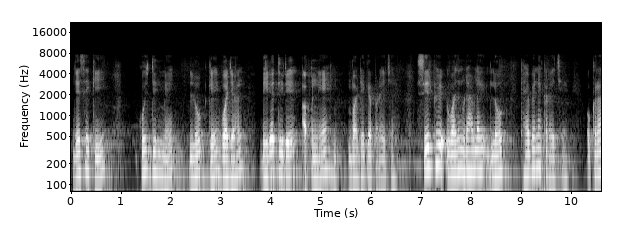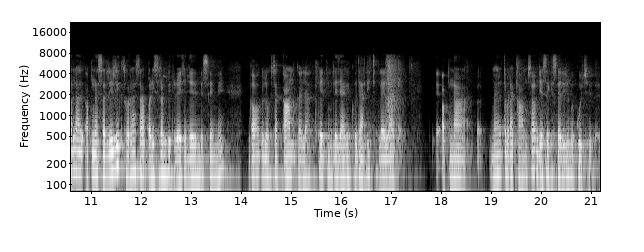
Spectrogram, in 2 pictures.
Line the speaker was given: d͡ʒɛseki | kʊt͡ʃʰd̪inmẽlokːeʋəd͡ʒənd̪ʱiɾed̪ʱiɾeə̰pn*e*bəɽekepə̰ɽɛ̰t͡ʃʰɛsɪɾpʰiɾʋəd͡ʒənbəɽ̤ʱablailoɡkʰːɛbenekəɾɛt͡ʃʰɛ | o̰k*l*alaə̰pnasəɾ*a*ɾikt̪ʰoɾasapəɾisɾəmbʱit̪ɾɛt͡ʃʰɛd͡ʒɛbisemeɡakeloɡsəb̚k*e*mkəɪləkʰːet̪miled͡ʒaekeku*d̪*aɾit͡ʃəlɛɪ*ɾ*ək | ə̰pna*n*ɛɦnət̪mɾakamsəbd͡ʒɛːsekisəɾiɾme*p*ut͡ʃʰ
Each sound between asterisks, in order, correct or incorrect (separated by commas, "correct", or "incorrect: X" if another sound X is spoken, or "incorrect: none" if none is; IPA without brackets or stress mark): correct, incorrect: ɾ, incorrect: i, incorrect: a, correct, incorrect: l, incorrect: m, incorrect: k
